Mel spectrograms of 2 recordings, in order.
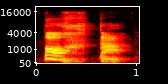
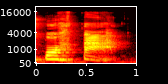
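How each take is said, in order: First: The stress is on the first syllable. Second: The stress is on the second syllable. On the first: The speaker calls it right. "o por sai mais forte" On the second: The speaker calls it wrong. "Nós não falamos portar"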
